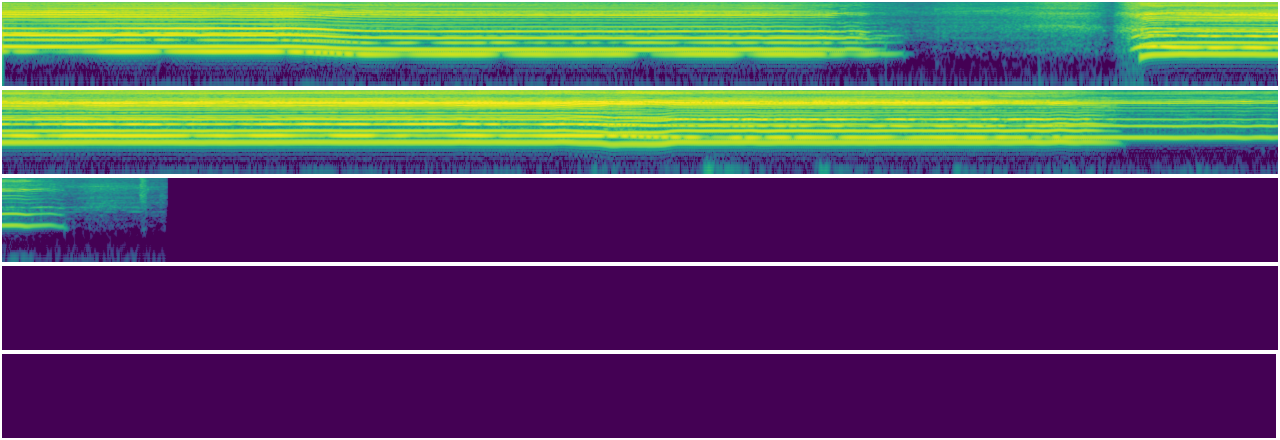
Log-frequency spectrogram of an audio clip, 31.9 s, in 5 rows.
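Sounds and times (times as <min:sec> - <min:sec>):
backing vocals: 0:00.0 - 0:04.5, 0:05.6 - 0:13.0.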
